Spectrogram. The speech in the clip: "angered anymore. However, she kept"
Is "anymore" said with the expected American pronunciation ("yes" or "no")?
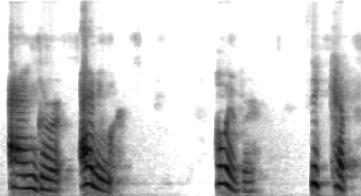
no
